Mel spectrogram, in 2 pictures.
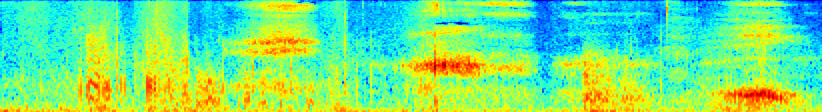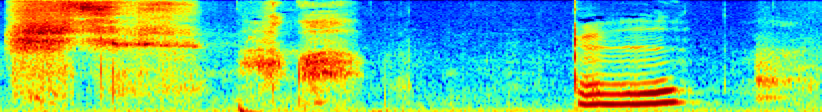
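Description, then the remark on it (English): A young girl imitates snoring after looking at a picture of a sleeping baby, with a series of breathy, wheezy snorts and rasping inhales, ending on a short squeaky vocal sound. “Can you do your snore? The baby's sleeping.”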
